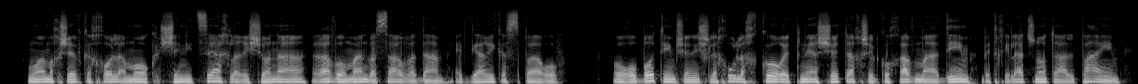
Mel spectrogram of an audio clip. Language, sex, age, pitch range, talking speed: Hebrew, male, 40-59, 100-120 Hz, 135 wpm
